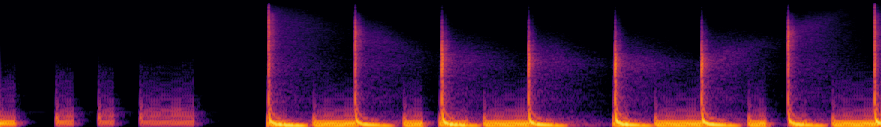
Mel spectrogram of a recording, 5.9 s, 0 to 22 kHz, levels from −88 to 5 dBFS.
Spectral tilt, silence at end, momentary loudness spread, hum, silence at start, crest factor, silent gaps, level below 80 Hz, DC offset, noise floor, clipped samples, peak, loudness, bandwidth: -6.5 dB/octave; 0 s; 20 LU; none; 0 s; 14 dB; none; -18 dBFS; under 0.1%; -47 dBFS; under 0.1%; 0 dBFS; -14 LUFS; 13.5 kHz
